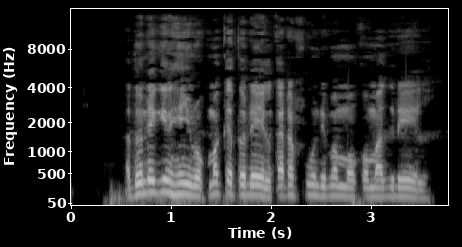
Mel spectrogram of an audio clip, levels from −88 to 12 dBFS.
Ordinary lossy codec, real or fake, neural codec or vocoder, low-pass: AAC, 48 kbps; real; none; 14.4 kHz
